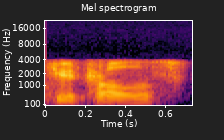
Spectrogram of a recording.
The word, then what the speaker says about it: Cutrell: Brandon Cutrell's, Cutrell, rhymes with neutral.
